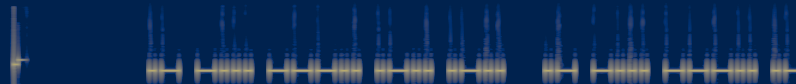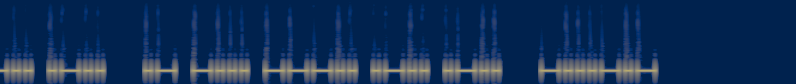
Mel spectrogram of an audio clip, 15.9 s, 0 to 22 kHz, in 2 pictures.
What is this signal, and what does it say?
Morse code, heard as a keyed tone, about 20 wpm, 650 Hz. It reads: AB8LL AB8LL AB8LL <BK>
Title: POTA QSO Practice - 20wpm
